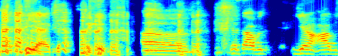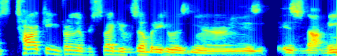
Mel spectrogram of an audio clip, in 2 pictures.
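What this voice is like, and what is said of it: Usual voice. Nothing is said of it.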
